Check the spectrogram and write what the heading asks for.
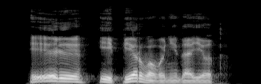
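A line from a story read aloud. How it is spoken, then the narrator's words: Snort. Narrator (Russian): хмыкнул Ивар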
